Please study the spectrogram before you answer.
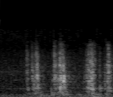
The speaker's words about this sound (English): Listen to me now. Go open the door, Doc. Go open it or I'll let you have it right now.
